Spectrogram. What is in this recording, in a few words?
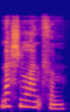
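"national anthem", British English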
